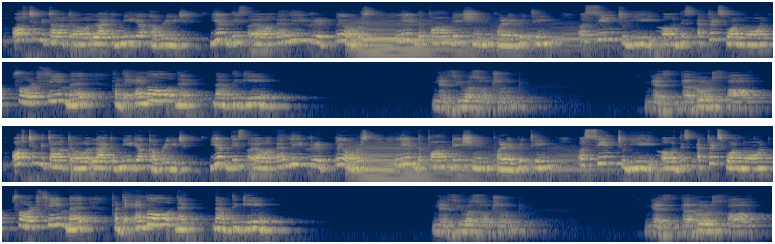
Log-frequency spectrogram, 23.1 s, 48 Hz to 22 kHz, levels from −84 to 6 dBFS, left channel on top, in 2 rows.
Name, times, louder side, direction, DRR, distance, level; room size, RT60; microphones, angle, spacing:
voice 1, 0.1-2.8 3.1-8.3 8.6-11.5 11.7-12.8 13.2-14.4 14.7-15.6, right 2 dB, 80° right, 0.7 m, -22 dB
Bowed string instrument, 5.1-9.7 10.1-10.2, left 2 dB, 50° right, 0.8 m, -32 dB
voice 2, 18.0-19.5 21.2-22.9, equal, 5° left, 0.4 m, -28 dB
4.4 x 3.1 x 3.4 m
head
